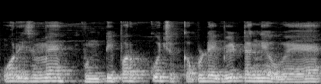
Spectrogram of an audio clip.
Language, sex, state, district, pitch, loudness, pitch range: Hindi, male, Uttar Pradesh, Shamli, 150 Hz, -14 LUFS, 135-155 Hz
